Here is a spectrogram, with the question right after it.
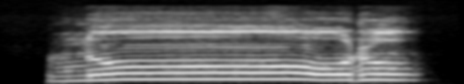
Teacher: নুন ওয়াও পেশ নু, ওয়াও সাকিনের ডান দিকে পেশ এসে তাকে ওয়াও মাদ্দা বলা হয়। ওয়াও মাদ্দাকে একালিফ পরিমাণ টান দিয়ে পড়তে হয়।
